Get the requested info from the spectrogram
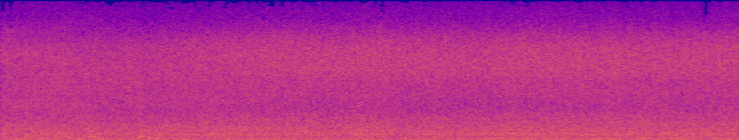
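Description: Man-made curtain waterfall of the World Trade Center Memorial's South Pool: water pouring down the pool's stone walls and splashing into the basin, a steady, even rush.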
